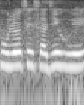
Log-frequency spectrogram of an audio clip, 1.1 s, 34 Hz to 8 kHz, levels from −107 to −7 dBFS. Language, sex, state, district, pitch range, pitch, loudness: Hindi, female, Uttar Pradesh, Budaun, 250-265 Hz, 260 Hz, -14 LUFS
